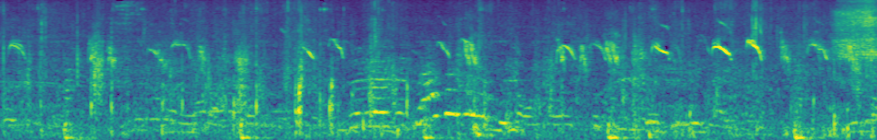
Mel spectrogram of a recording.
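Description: Chickens clucking, with many short high chirps running through, over footsteps on a dirt path about once every second and a half.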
